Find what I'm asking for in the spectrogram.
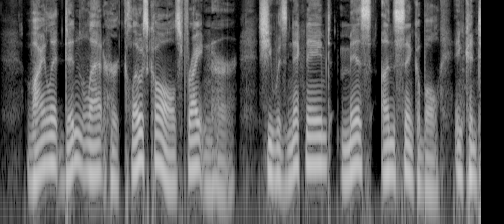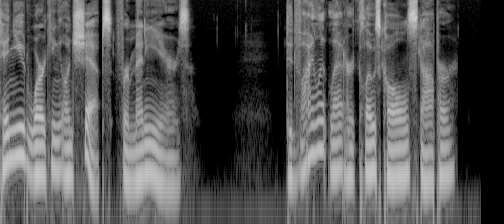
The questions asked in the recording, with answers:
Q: Did Violet let her close calls stop her?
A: No, Violet didn't let her close calls stop her.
